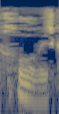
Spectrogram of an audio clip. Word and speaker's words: Halley: I think you're supposed to pronounce it Hawley's Comet now, but Halley's Comet that comes around every 76 years.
